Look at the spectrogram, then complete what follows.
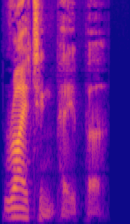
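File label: "writing paper", English, British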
